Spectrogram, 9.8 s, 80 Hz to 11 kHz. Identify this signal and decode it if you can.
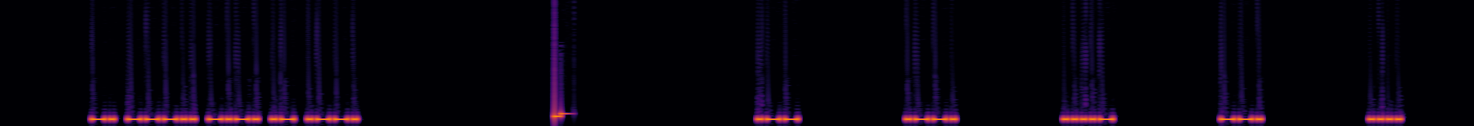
Morse code, heard as a keyed tone, about 40 wpm, spaced as for 17 wpm, 700 Hz. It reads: N8CAP WP4GH
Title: USA Call Signs - 5 Characters - 8x Character Spacing - 40wpm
